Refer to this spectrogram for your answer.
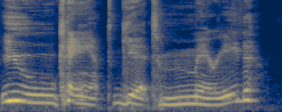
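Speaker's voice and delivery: slow, ominous, scary bug voice. Narrating a story, the stink bug interrupts the cheering friends, in a scary stink bug voice. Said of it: "Said a scary voice".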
